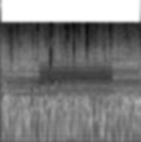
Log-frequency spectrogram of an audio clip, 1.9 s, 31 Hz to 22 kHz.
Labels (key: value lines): label: biophony, croak
recorder: SoundTrap 500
